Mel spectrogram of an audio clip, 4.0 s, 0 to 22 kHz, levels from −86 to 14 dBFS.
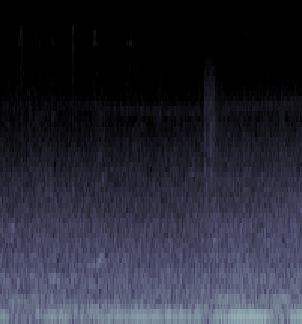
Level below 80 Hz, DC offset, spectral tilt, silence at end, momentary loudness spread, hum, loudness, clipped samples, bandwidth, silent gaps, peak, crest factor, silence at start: -38 dBFS; under 0.1%; -8.5 dB/octave; 0 s; 8 LU; none; -35 LUFS; under 0.1%; 7 kHz; none; -20 dBFS; 12 dB; 0 s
